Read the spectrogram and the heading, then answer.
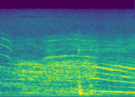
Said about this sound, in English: Little baby kitty cat. He must have heard his song and come over to play with us.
